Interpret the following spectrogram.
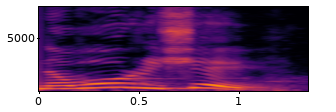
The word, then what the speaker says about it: nouveau riche: Then nouveau riche, here in S is silent in riche, people who have become rich lately.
